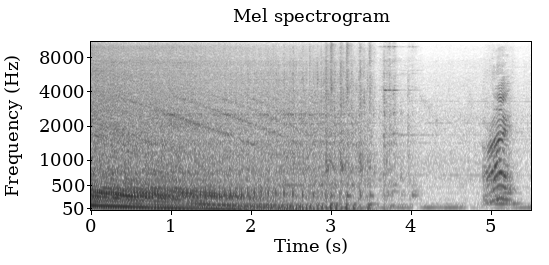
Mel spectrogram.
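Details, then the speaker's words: Briggs & Stratton Vanguard 23HP V-twin, engine running away after starting: screaming high revs even with throttle fully down and choke on, then dying off; owner suspects governor not connected, throttle lever not controlling it. Engine overspeed. "throttle all the way down, it still goes out of control with the choke still on too. That's worrying me a lot. Sounds like the governor is not connected."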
